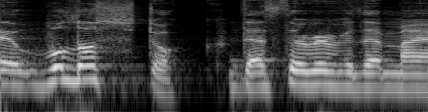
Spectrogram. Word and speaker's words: Wolastoq: I wanted to ask you the proper pronunciation of Wolastok. Oh, no, it's pretty close, though. So we would say Wolostok.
